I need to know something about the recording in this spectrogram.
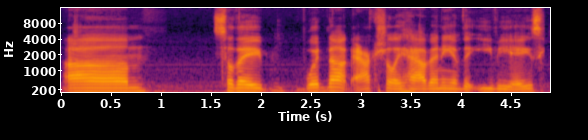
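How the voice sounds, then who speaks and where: A man running a tabletop game as game master, easygoing and quick to laugh. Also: mid-range voice, monotone, slight background noise. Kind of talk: casual tabletop game chat.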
